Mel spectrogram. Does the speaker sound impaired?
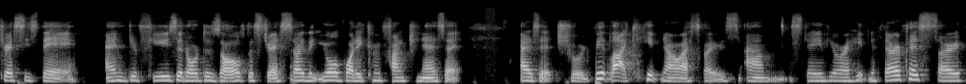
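Yes: cleft lip and palate; congenital, lip repaired about 12 or 17 months, operations through childhood to after puberty, braces in Melbourne; tearful, crying near end; speech therapy in childhood, cleft not obvious by own account.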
